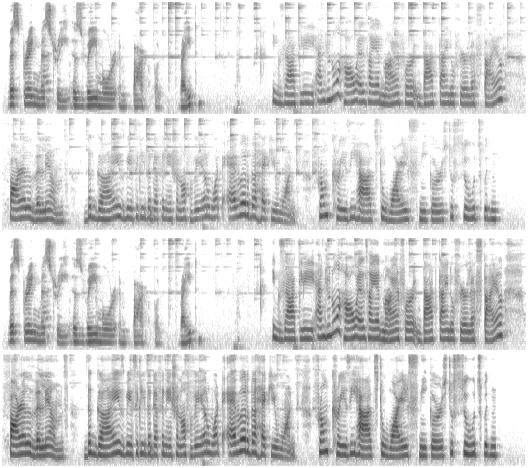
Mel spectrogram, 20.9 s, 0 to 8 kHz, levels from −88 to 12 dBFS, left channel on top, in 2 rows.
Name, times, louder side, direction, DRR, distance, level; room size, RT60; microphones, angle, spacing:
voice 1, 0.1-3.2 3.5-4.0, left 1 dB, 5° left, 0.7 m, -31 dB
Chink clink, 1.6-1.9 2.2-2.3 2.8-5.3 5.7-7.4 7.8-9.0 9.3-9.4 9.7-10.4 10.7-10.9 11.2-11.3 11.8-14.7 15.0-15.2 15.5-16.9, left 5 dB, 60° left, 3.8 m, -44 dB
voice 2, 5.4-11.8 12.1-20.4, right 7 dB, 90° right, 0.5 m, -28 dB
9.7 x 9.3 x 2.8 m
head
